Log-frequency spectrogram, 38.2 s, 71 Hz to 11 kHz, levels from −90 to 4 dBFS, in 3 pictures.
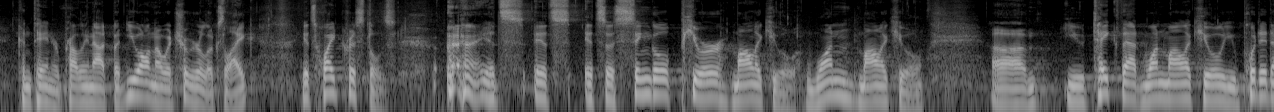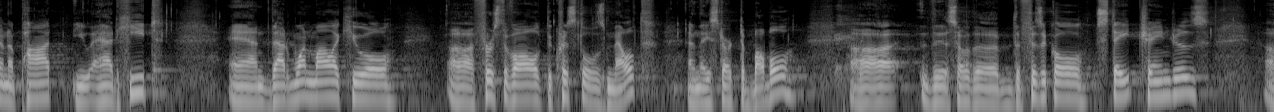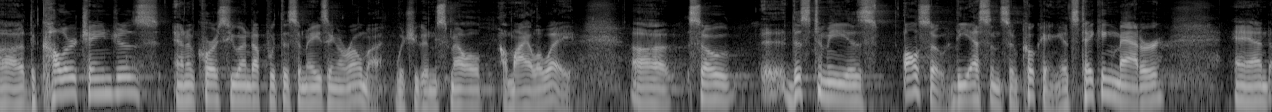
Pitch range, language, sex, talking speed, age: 105-135 Hz, English, male, 155 wpm, 60-79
